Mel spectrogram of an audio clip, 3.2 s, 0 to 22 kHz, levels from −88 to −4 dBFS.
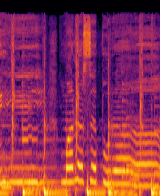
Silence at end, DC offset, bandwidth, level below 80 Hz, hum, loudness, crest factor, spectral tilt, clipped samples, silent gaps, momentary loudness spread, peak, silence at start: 0 s; under 0.1%; 17 kHz; -24 dBFS; none; -15 LUFS; 14 dB; -5.5 dB/octave; under 0.1%; none; 4 LU; -2 dBFS; 0 s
